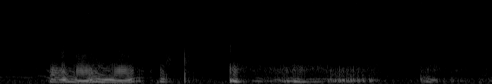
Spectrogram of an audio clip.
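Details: Sleeping dog snoring: a loud rattling snore on the in-breath, then softer snuffling breaths.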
